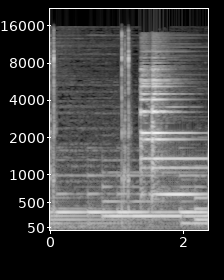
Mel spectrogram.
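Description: Intro music holding a steady chord, with a click about a second in and then a bright bell-like chime ringing out. These are the sound effects of an animated subscribe-button click and notification bell.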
